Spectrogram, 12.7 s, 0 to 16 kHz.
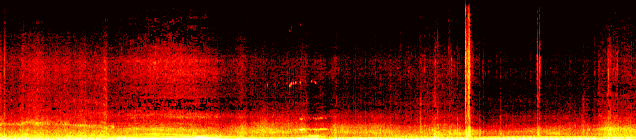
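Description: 2008 Suzuki GSX-R 750's inline-four engine heard from on the bike. The revs rise and fall over a couple of seconds, then a short blip about six seconds in, then it settles to a steady idle, with one sharp click about nine seconds in.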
